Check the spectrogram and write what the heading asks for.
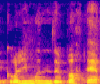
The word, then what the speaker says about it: Grolimoun de Porter: Bien la prononciation de mon nom, c'est Grolimoun de Porter, mais t'étais pas loin, effectivement.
